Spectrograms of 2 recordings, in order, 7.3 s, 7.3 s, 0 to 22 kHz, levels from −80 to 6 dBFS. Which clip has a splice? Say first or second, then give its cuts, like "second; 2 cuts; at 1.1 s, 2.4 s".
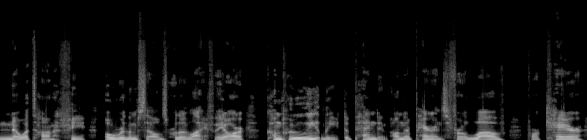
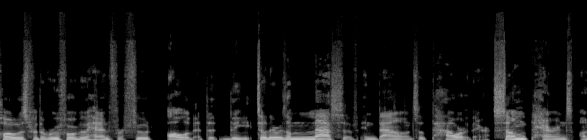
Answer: second; 2 cuts; at 3.2 s, 6.2 s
